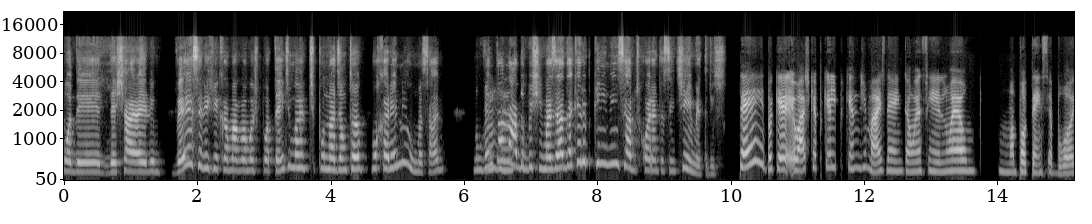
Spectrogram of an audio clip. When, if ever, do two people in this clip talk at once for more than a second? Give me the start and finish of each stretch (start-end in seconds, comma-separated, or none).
none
